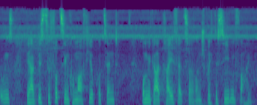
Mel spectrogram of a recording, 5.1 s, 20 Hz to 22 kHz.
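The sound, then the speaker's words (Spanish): Crickets chirp at an insect farm where millions of mealworms, crickets and grasshoppers are bred at constant temperatures up to 40 degrees, a steady high-pitched chirring running faintly beneath continuous talk. “Aquí se crían literalmente millones de insectos, gusanos de la harina, grillos, saltamontes, cada uno con necesidades muy particulares, como por ejemplo temperaturas constantes de hasta 40 grados.”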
